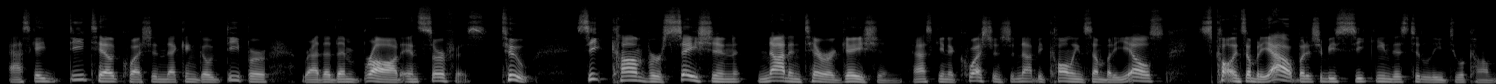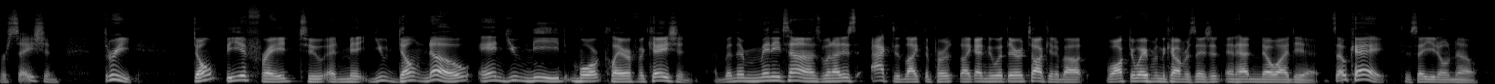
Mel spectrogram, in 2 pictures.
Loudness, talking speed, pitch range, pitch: -31 LUFS, 185 wpm, 120-145 Hz, 130 Hz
